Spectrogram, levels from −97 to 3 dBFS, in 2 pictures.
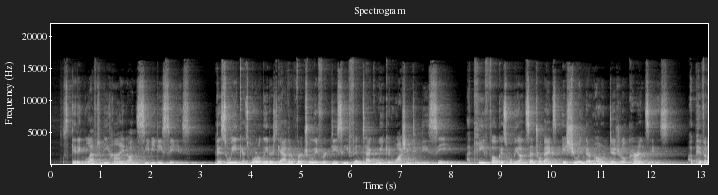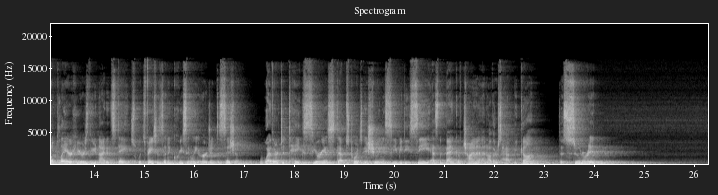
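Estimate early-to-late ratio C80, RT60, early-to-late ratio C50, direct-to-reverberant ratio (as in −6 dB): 9.5 dB, 1.7 s, 8.5 dB, 6.5 dB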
